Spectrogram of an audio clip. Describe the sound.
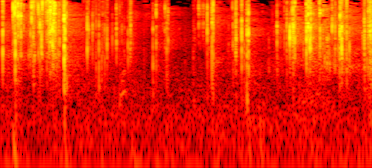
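Crinkling of a plastic bag of salted mandarin candy, many quick crackling bursts and crunches in an uneven rhythm, loud and close with no talk.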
